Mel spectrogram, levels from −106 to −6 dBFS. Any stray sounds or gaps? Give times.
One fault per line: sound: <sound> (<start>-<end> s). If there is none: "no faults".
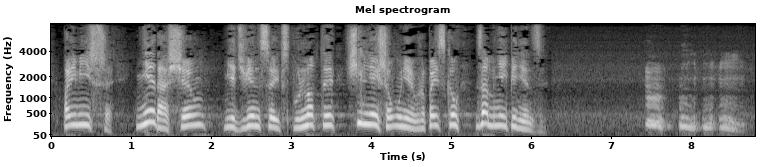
sound: throat clearing (7.4-8.7 s)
